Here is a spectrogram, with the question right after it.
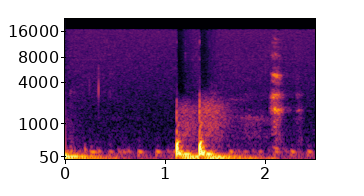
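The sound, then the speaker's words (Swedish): Two sharp knocks in quick succession, fairly loud, rapping on a hard surface over a low background rumble, followed by quiet. A person is knocking to answer yes-or-no questions on a call that came in via SOS emergency services: once for yes, twice for no. “Men jag kommer ju fram till det att jag säger till den här personen att knacka en gång om det är ja.”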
